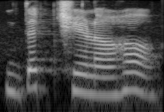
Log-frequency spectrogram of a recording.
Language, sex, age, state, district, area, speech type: Sanskrit, female, 18-30, Odisha, Mayurbhanj, rural, read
